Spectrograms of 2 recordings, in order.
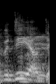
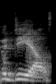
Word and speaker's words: Baddiel: Jews Don't Count by David Baddiel. Thank you for... – I have to say it's Baddiel. Allison. – Baddiel. Oh, sorry. Baddiel. David Baddiel. Sorry. It's my American accent that's watching everything.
